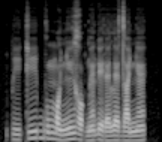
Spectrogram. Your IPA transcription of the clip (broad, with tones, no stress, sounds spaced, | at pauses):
p iː˨ k iː˦ b u˧ m ɔ˨ ɲ ĩ˦ ɣ ɔ˨ ɡ͡b ɛ̃˦ ɗ e˨ ɾ ɛ˦ l ɛ˧ d a˨ ɲ ɛ̃˧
